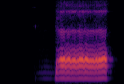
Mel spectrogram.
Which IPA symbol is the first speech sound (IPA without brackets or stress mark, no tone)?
ɡ͡b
